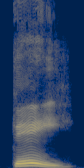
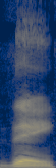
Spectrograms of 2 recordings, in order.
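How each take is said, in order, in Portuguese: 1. A palavra começa com som de t. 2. A palavra começa com som de th sonoro. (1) "tei com som de T, de tatu" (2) "vibrando ... fica mais padrão a sua pronúncia"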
